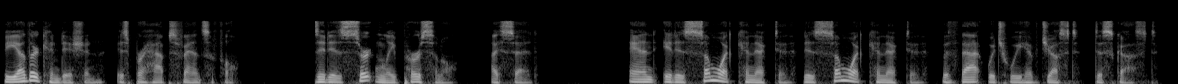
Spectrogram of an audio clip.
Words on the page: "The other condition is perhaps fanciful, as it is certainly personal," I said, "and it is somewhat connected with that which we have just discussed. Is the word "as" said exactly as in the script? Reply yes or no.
no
